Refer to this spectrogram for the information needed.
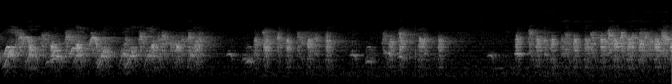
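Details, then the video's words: Black-hooded laughingthrush delivering bursts of rapid, scratchy chattering notes, broken by short pauses between each outpouring. "Khướu đầu đen. khướu indo"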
